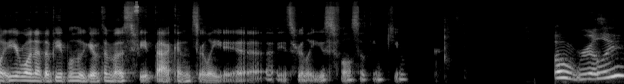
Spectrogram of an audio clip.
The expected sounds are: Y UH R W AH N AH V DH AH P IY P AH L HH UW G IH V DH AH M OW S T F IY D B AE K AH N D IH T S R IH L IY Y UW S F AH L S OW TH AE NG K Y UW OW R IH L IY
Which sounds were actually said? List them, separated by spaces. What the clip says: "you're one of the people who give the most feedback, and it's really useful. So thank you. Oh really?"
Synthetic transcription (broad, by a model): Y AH R W AH N AH V DH AH P IY P L HH UW G IH V DH AH M OW S T F IY D B AE K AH N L IH T S R IH L IY Y UW S F L S OW TH AE NG K Y UW OW R IH L IY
